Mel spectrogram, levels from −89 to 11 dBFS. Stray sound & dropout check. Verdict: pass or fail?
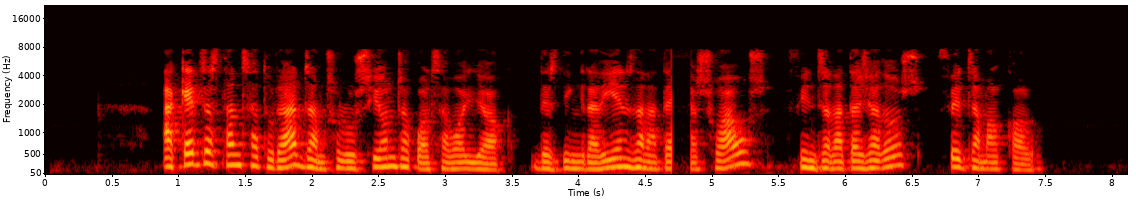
fail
